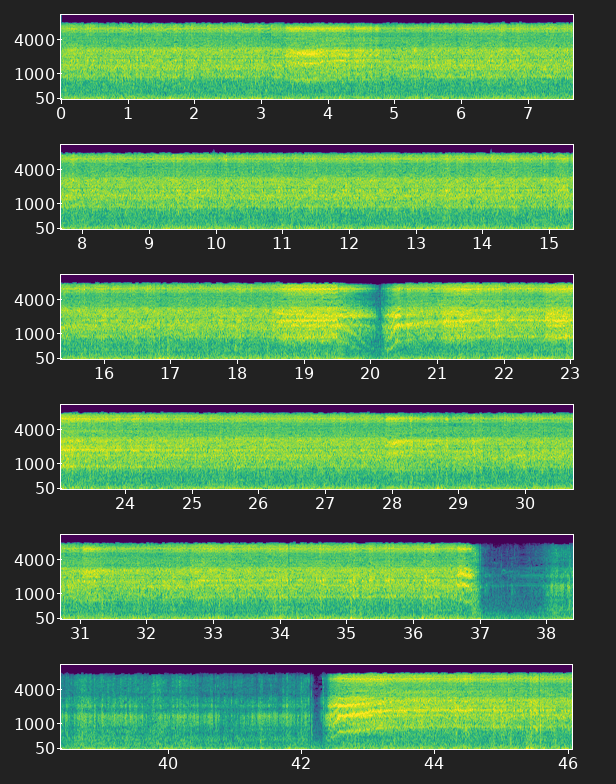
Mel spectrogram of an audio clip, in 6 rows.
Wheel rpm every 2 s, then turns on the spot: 230, 230, 230, 230, 230, 230, 230, 230, 230, 200, 160, 230, 230, 230, 230, 230, 230, 230, 130, 20, 20, 130, 230.
38-42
